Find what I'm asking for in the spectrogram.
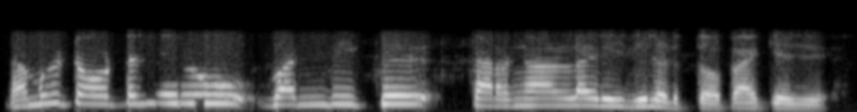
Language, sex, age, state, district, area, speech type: Malayalam, male, 18-30, Kerala, Wayanad, rural, conversation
